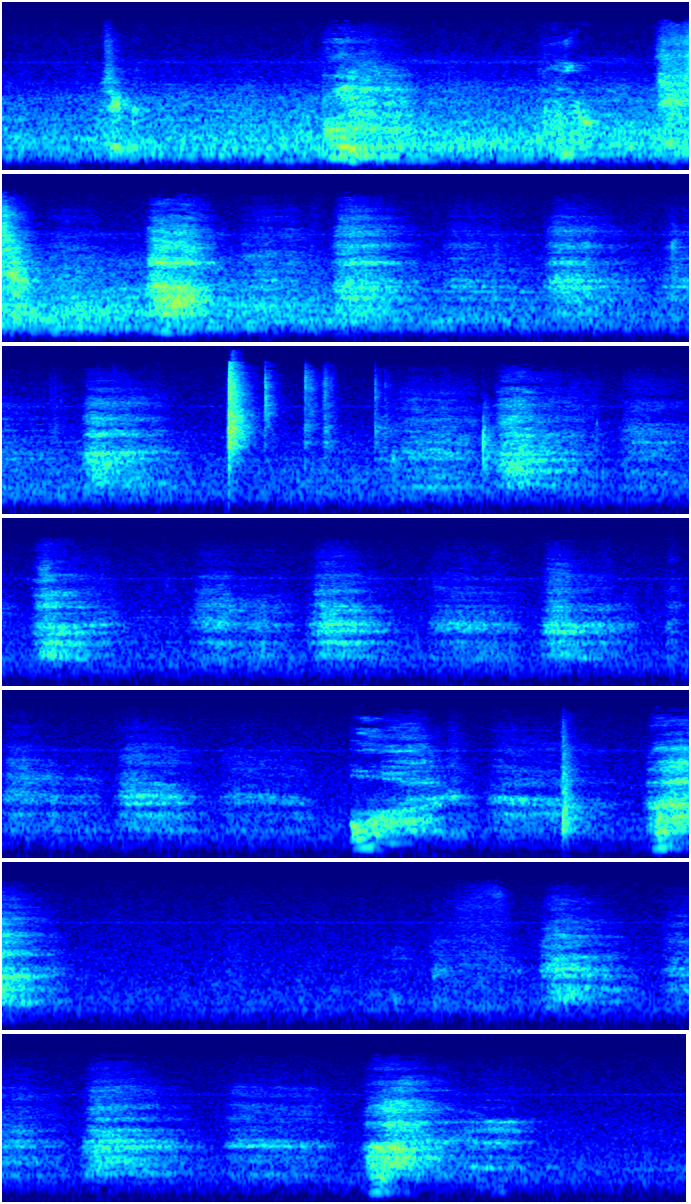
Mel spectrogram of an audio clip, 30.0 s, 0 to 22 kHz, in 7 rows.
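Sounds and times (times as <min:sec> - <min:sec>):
man breathing hard: 0:02.0 - 0:02.6, 0:04.1 - 0:09.8, 0:10.9 - 0:21.9, 0:24.2 - 0:29.2
sharp click: 0:10.0 - 0:10.7.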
